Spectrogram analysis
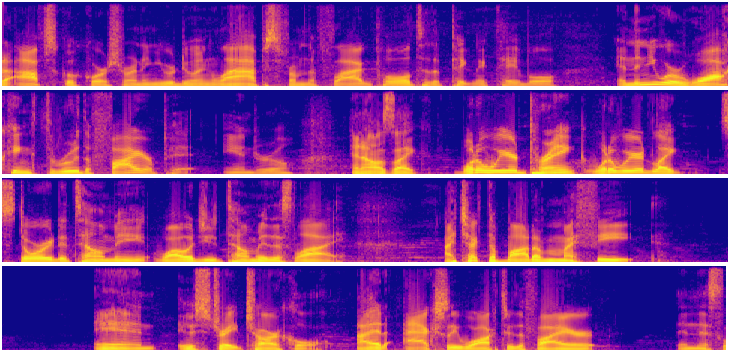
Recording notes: we’re recording LIVE at the Miami Super Bowl from Sleep Number’s booth in the Super Bowl Media Center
